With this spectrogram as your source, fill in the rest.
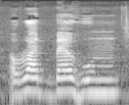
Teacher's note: ہو کے لیے رول کریں گے ہم ہونٹوں کو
